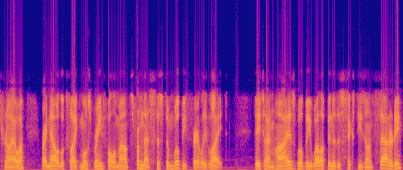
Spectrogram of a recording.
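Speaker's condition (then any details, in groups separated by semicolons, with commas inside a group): No condition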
